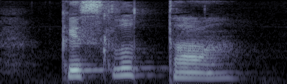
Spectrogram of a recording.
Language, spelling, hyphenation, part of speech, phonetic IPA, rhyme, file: Ukrainian, кислота, ки‧сло‧та, noun, [kesɫɔˈta], -a, Uk-кислота.ogg
- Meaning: acid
